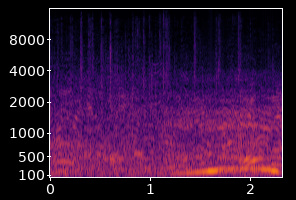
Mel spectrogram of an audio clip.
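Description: A bull bellowing: one long, low call that begins a little past a second in, rising and then falling in pitch, with crowd voices behind it.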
